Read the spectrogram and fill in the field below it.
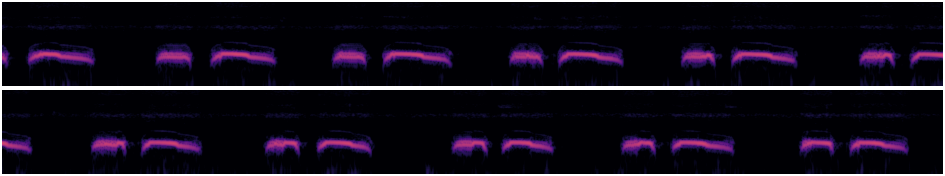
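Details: Young spotted dove cooing in gù phóng and lăn săn style: a long, very regular run of about twelve doubled low coos, each pair two quick arched notes, spaced roughly a second apart, with a faint background hum.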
